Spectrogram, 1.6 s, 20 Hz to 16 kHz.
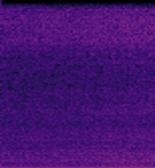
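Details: First run in 5 years of a 2014 5000 BTU Frigidaire window AC on high cool: a steady, even low hum with a soft airy rush and no knocks or rattles. Air is 52 and dropping, and the compressor runs normally and really quietly.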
